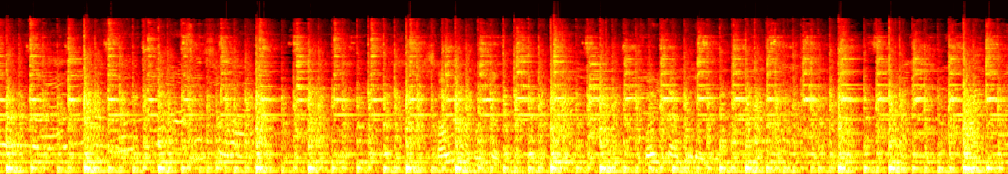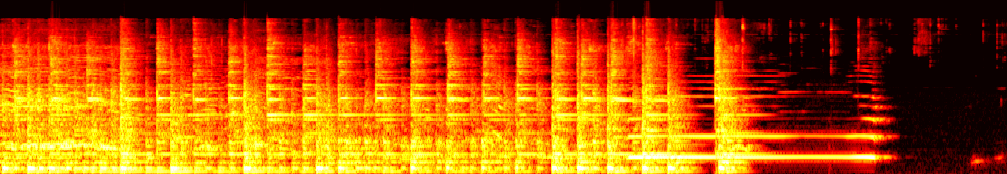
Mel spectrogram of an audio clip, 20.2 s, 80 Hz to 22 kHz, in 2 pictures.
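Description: Fast metallic percussion: bells struck several times a second, their tones ringing on under the strikes. It stops abruptly about 17 s in, leaving a sustained tone that fades away by about 19 s.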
